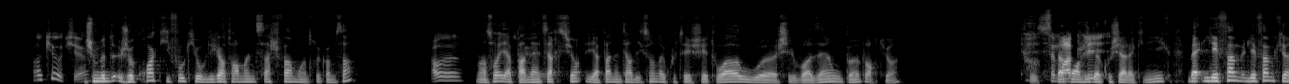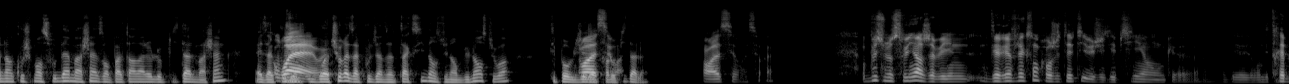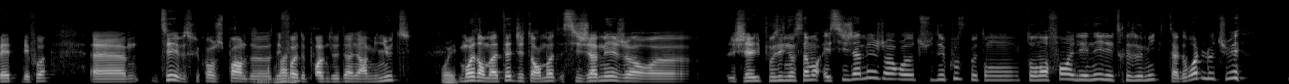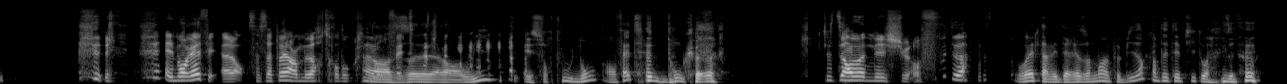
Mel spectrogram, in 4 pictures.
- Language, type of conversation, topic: French, unstructured, Qu’est-ce qui te choque dans certaines pratiques médicales du passé ?
- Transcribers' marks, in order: "d'interdiction" said as "d'interqsion"; "d'accoucher" said as "d'accouter"; put-on voice: "Et si jamais genre tu … de le tuer ?"; chuckle; tapping; laugh; laugh; laughing while speaking: "donc heu"; chuckle; laughing while speaking: "J'étais en mode : Mais je … genre de que"; other background noise; chuckle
